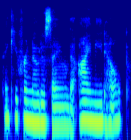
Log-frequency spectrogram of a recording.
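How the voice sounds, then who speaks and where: Low-voiced woman coach, slow soothing guided meditation, gentle and inviting. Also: steady tone.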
